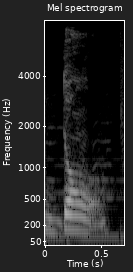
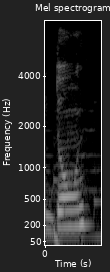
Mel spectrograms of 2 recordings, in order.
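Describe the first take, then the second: First: It has a Jamaican English pronunciation. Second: It has a standard, non-Jamaican pronunciation. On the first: The speaker calls it right. "we say don't" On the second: The speaker calls it wrong. "we don't say don't"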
